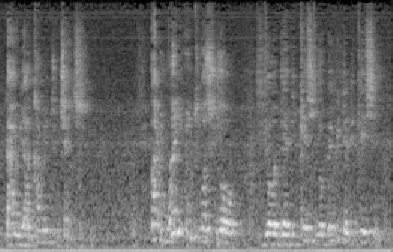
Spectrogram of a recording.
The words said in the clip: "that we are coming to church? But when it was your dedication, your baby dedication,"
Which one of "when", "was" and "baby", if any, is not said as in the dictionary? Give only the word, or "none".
was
